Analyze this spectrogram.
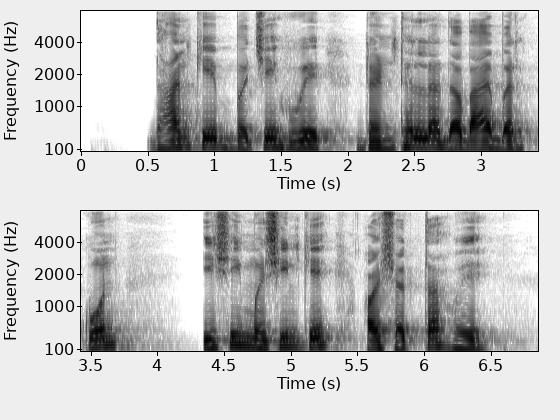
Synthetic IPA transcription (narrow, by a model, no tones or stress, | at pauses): d̪ʱaːnkebɐt͡ʃeɦʊeɖə̃ɳʈʰəlːad̪ɐbaːepəɾkoːn | ɪʃəiməʃiːnkeaʋəʃək̚t̪aɦoeː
